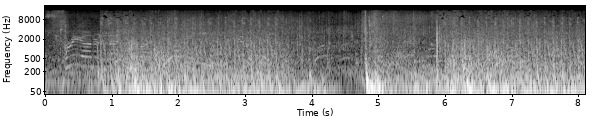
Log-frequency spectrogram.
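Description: An icy blast hisses and roars.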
